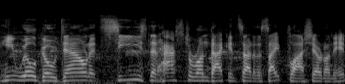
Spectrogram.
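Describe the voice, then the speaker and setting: The speaker is a man with noticeable background noise around him. He talks at a very fast pace. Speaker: esports caster. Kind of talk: live commentary. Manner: animated.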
